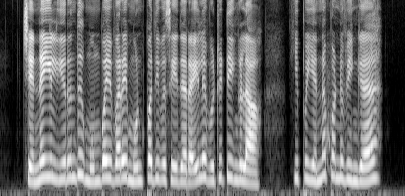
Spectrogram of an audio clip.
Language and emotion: Tamil, fearful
